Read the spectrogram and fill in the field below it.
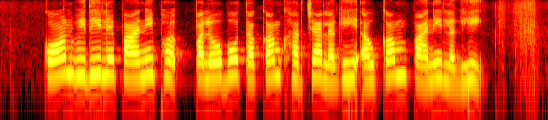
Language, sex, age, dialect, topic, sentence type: Chhattisgarhi, female, 18-24, Northern/Bhandar, agriculture, question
